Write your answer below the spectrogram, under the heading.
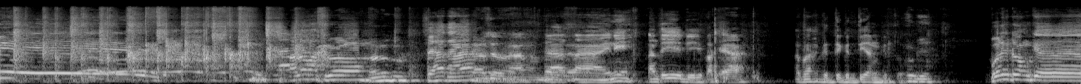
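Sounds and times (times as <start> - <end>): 
crowd clapping loudly: 0.0 - 3.4
speech: 3.2 - 10.7.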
